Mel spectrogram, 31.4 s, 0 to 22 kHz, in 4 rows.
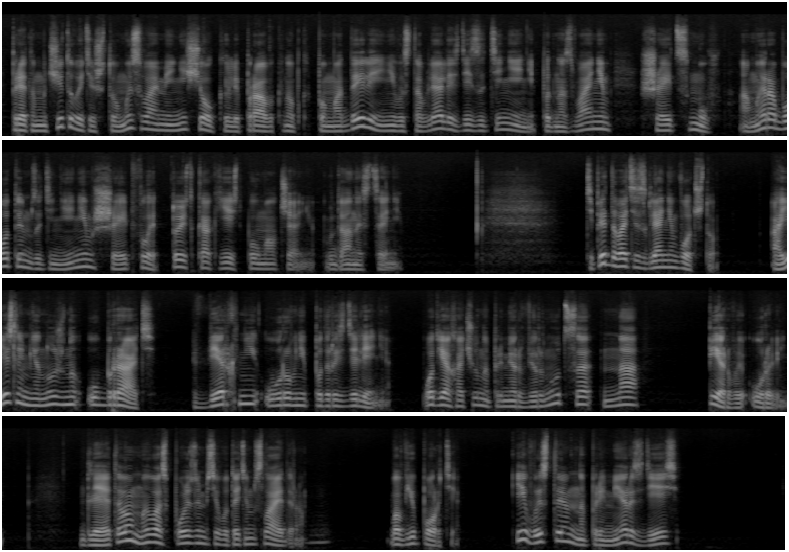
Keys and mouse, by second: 0.7 click, 2.6-8.9 drag, 9.6 click, 28.7 click, 29.3 click.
